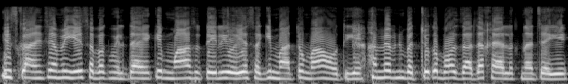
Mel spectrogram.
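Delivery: calm closing moral for viewers; moral narration. A narrator's reading. Viewers hear the moral after the skit, told calmly. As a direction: speak the lesson gently, like a storyteller.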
